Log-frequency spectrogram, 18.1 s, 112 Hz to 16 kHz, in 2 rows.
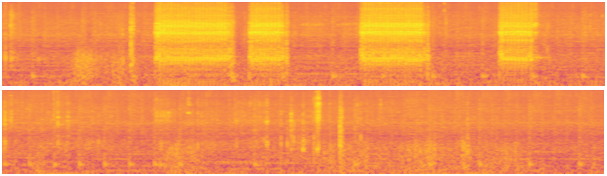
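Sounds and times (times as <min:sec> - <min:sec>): gearbox whine: 0:00.0 - 0:18.0
airsoft gun full-auto bursts: 0:02.3 - 0:04.4, 0:05.4 - 0:06.5, 0:07.4 - 0:08.2.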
